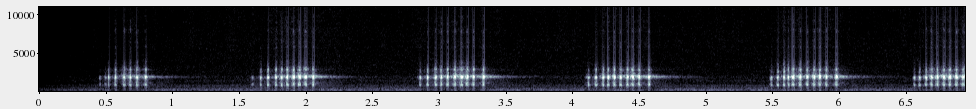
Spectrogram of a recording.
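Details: Frog croaking at night: a series of six raspy, pulsed croaks, each about half a second long, repeated roughly every 1.2 seconds against a faint low hum.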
